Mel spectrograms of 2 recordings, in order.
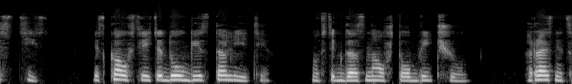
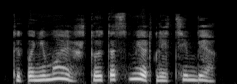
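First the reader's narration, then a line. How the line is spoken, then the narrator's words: Whisper. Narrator (Russian): прошептал князь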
